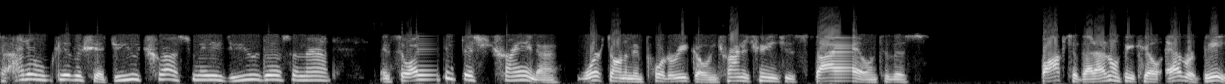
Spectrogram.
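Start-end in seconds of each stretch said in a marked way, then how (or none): 0.0-3.3 high-pitched, angry, loud yelling. Recounting a boxing match, quoting the trainer's answer to his fighter: retelling a trainer's yell. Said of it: "And he yells".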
